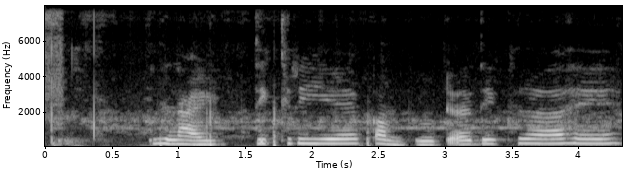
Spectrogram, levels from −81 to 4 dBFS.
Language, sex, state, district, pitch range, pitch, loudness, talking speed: Hindi, female, Madhya Pradesh, Dhar, 210-250 Hz, 240 Hz, -15 LUFS, 110 wpm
